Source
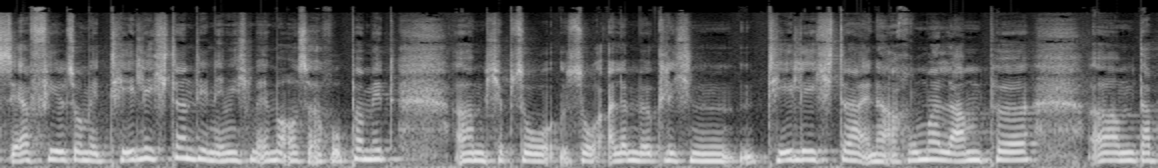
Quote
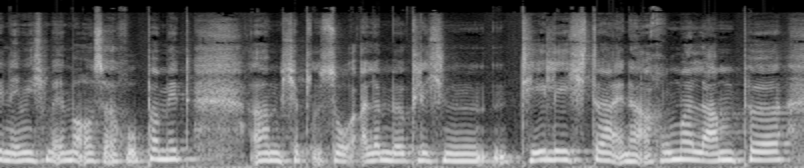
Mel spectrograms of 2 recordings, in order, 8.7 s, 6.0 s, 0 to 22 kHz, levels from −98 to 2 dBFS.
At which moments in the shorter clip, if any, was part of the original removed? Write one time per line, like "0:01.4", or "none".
0:02.3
